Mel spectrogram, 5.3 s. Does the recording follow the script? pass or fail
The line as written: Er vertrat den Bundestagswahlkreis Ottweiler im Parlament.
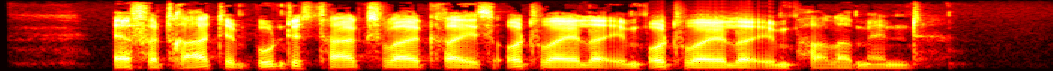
fail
